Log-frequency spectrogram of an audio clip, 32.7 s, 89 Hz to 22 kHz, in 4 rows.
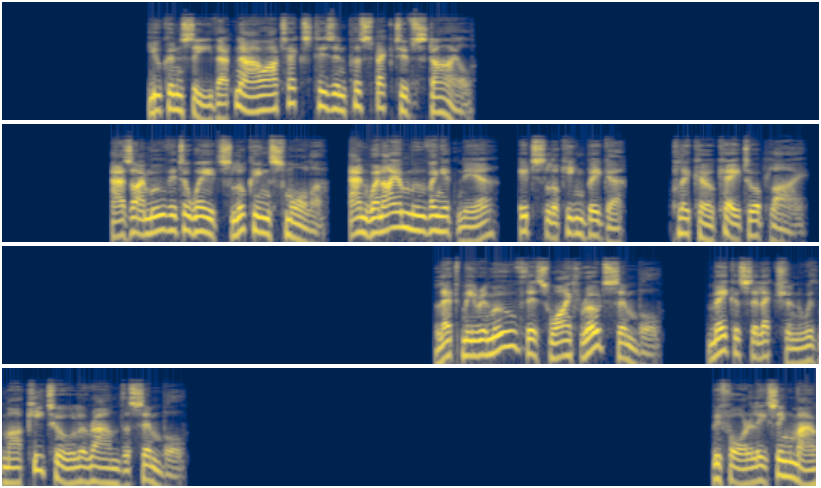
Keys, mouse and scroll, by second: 17.1 click, 25.4 click, 25.4 click, 29.1-32.6 drag, 32.0 space.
